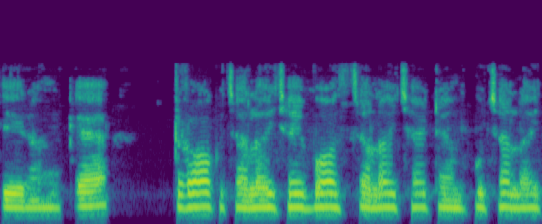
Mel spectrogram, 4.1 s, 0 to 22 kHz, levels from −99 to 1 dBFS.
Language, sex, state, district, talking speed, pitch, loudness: Maithili, female, Bihar, Samastipur, 160 wpm, 210 Hz, -17 LUFS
